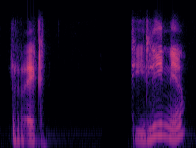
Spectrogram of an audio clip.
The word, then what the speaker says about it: rectilíneo: Movimiento rectilíneo que va acento en la primera I. O no, creo que no. No, en la segunda.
